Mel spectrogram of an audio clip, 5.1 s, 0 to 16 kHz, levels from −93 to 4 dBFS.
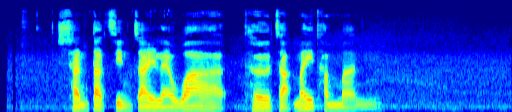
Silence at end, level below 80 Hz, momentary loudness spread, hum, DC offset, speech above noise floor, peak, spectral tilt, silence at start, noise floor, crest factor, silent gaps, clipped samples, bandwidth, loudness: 1.35 s; -64 dBFS; 10 LU; none; under 0.1%; 33 dB; -6 dBFS; -5 dB/octave; 0.6 s; -61 dBFS; 24 dB; none; under 0.1%; 11.5 kHz; -29 LUFS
